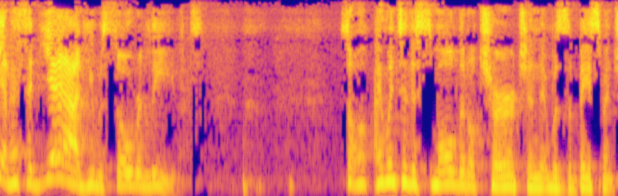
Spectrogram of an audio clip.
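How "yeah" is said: upbeat confirmation. Retold or imitated. Acted happy confirmation to friend.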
